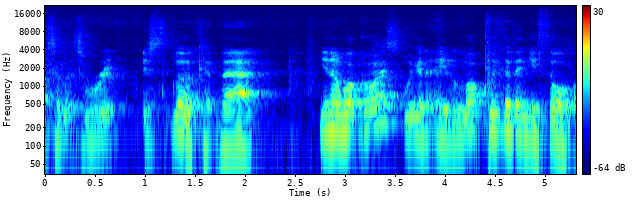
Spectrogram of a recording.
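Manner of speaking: ordinary talk, nothing marked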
